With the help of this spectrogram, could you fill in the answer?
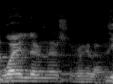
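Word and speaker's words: Wilderness Reclamation: Wilderness Reglamento. Yes. – Entonces. – ¿Lo dije bien, profesor? Sí, sí.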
